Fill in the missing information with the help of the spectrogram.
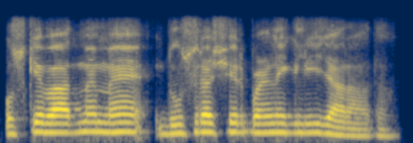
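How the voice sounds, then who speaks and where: A man with a somewhat high voice talks over a dull, lo-fi phone recording. He is apologetic and insistent, justifying himself in earnest conversation, often repeating his point and asking questions he expects agreement to. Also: moderate pace, no echo. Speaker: devotional poetry reciter on a phone call. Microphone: phone call.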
